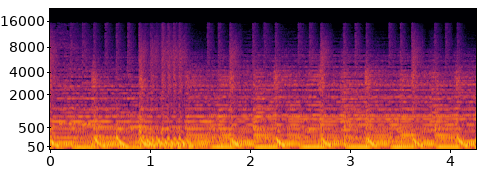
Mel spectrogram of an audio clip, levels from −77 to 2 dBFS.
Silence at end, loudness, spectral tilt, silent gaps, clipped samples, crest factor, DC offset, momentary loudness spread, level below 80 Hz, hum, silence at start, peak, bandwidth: 0 s; -15 LUFS; -6 dB/octave; none; under 0.1%; 12 dB; under 0.1%; 1 LU; -18 dBFS; none; 0 s; 0 dBFS; 15.5 kHz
